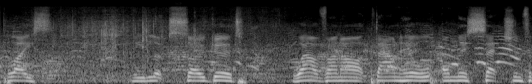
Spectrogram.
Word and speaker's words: Wout van Aert: Wout van Aert just tracking his way around those final sections.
